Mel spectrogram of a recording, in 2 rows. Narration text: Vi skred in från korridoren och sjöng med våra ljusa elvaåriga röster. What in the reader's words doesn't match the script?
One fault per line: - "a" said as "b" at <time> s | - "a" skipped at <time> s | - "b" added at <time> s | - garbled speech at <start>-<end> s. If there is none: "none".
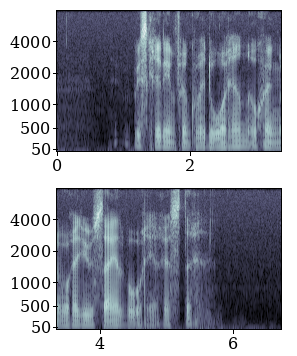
none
